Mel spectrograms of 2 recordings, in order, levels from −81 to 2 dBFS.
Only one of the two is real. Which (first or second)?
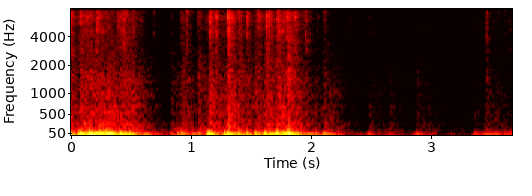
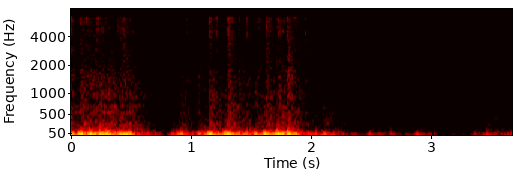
first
